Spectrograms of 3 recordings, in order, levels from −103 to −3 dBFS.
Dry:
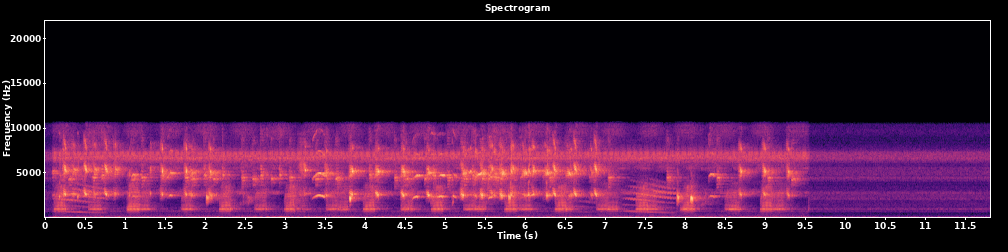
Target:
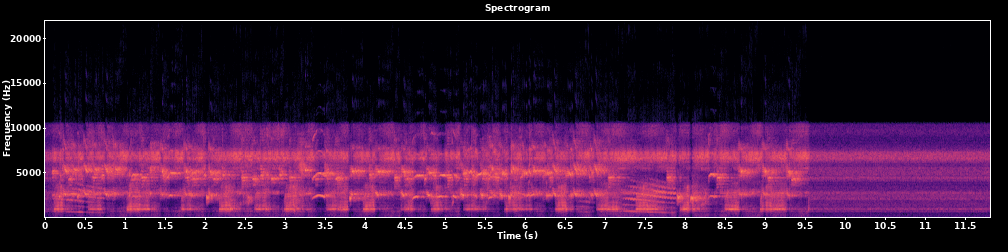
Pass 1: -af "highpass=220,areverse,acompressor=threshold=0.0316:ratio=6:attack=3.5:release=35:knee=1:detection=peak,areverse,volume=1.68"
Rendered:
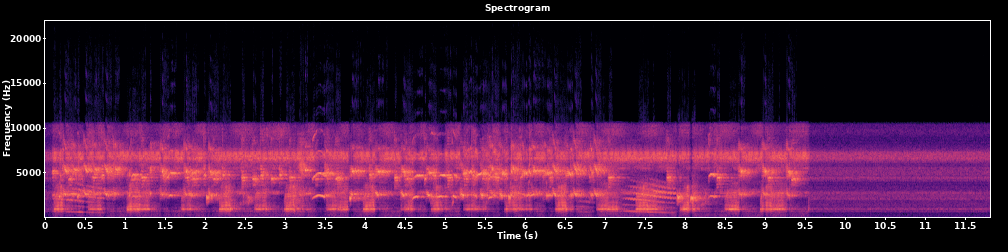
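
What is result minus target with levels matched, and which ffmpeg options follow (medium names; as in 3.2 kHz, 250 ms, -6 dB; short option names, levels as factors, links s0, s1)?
compression: peak gain reduction -5 dB
-af "highpass=220,areverse,acompressor=threshold=0.0158:ratio=6:attack=3.5:release=35:knee=1:detection=peak,areverse,volume=1.68"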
